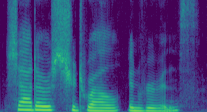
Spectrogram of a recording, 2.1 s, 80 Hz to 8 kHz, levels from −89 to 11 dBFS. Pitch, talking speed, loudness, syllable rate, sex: 220 Hz, 145 wpm, -15 LUFS, 3.2 syllables/s, female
